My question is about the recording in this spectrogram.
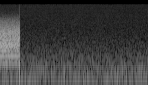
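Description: Small plane's engine hum and hiss heard through the headset intercom, cutting off abruptly about a third of a second in as the voice-activated intercom closes; after that, near silence.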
